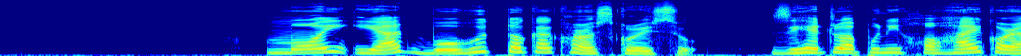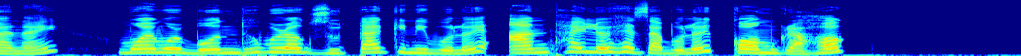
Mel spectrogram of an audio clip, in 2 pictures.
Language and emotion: Assamese, angry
